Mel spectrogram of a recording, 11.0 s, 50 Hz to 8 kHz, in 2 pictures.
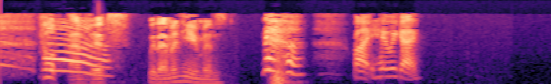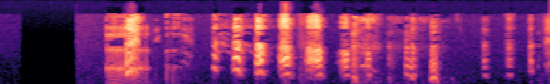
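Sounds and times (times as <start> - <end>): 
speech: 0.4 - 4.3, 6.6 - 7.1
loud drawn-out burp: 6.6 - 7.3
laughter: 7.7 - 11.0.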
